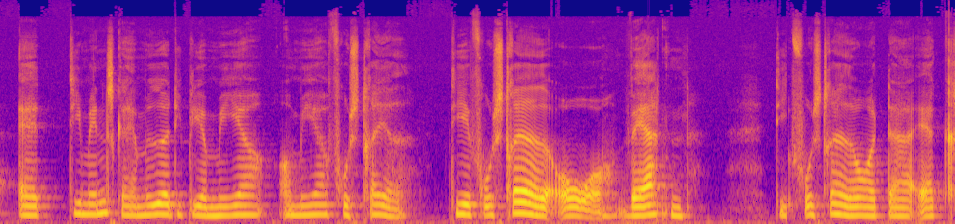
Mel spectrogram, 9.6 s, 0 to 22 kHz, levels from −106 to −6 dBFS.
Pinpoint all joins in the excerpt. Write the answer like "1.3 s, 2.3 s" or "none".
7.9 s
